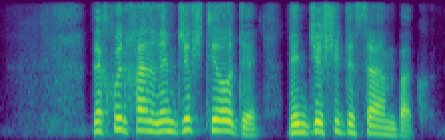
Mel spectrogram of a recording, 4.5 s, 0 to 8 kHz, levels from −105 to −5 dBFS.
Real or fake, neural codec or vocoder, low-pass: fake; codec, 16 kHz, 1.1 kbps, Voila-Tokenizer; 7.2 kHz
